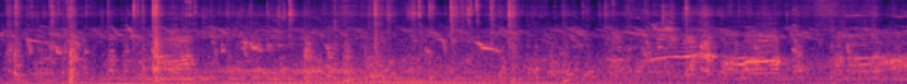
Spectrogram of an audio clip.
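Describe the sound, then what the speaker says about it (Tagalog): Backyard chickens cluck and chatter at feeding time, a dense, overlapping flock of close calls with scattered sharper squawks and pecking sounds, steady throughout with no talking. "Ito mga chickens mga idol."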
